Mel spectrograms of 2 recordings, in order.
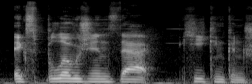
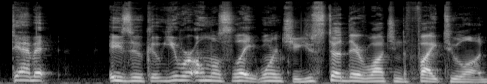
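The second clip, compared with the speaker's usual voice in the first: higher, louder scolding; scolding Bakugo; 5 semitones higher, 5 dB louder than usual. Acted. Bakugo scolds Izuku for watching the fight too long, loud and annoyed. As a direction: tell him off for nearly being late.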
